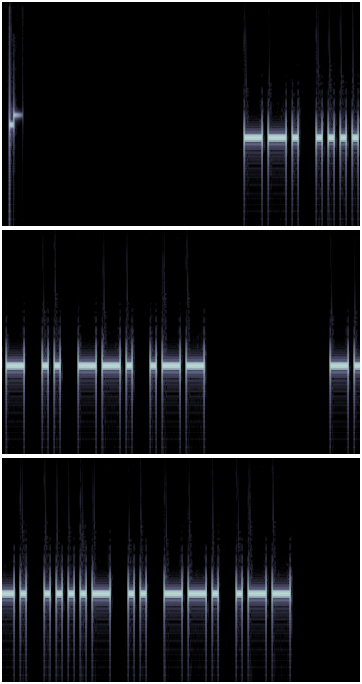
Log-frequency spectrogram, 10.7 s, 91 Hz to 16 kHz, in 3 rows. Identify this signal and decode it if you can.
Morse code, heard as a keyed tone, about 20 wpm, 700 Hz. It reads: G4IGW G4IGW
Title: DXCC-100 Call Signs - 5 Characters - Repeated 2x - 20wpm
